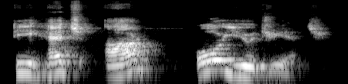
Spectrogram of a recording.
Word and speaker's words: through: where we've got through t h r o u g h it is like the o in two which becomes through so oug h becomes ooh through we looked at c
